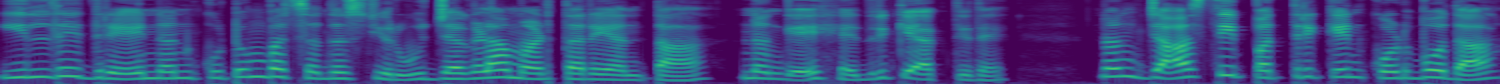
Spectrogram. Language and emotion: Kannada, fearful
